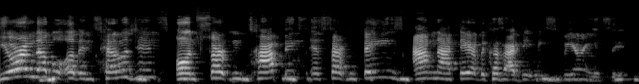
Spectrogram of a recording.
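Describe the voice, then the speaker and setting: A woman speaks at a moderate pace in a high, bright, sharp voice, raised and projected, with an animated tone, ordinary pitch variation, big swings in loudness and hardly any pauses. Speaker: podcast host. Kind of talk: casual discussion.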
